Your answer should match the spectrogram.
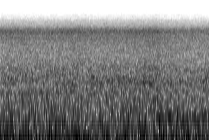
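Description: Steady rush of a large waterfall pouring through a rocky gorge, a constant, even roar of falling water.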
